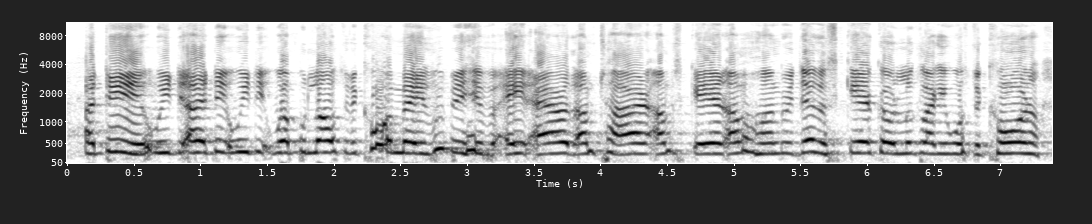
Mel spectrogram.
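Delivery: a lost man pleading with 911, tired and frightened; panicky caller. Acted.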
